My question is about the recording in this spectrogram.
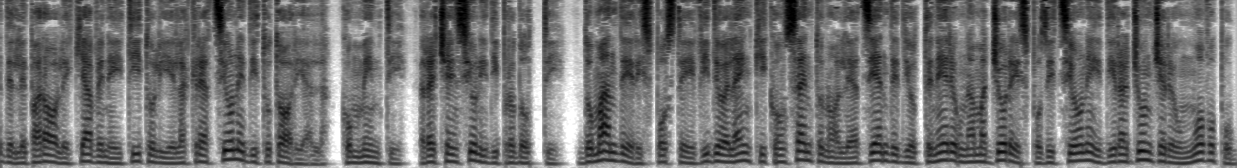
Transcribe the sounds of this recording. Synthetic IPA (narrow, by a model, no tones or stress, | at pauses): d̪elːepaɾɔːlek̟jaːvenejt̪iːt̪olielakɾeat̪sːjoːned̪it̪ut̪ɔɾja̰lkomːent̪iret͡ʃensjoːnid̪ipɾod̪ot̪ːid̪omand̪eːrispost̪eːvːiːd̪eoelɛŋk̟ikonsɛnt̪onoalːead̪zːjɛnd̪ed̪iot̪ːeneːɾeunamad͡ʒːoːɾeːspozit̪sːjoːneːd̪ːiɾad͡ʒːund͡ʒeɾeunːwɔːvopub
